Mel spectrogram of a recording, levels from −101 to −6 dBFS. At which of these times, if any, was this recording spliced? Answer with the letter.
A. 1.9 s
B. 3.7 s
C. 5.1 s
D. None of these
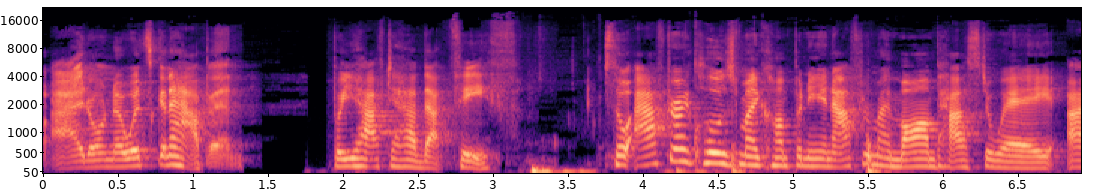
B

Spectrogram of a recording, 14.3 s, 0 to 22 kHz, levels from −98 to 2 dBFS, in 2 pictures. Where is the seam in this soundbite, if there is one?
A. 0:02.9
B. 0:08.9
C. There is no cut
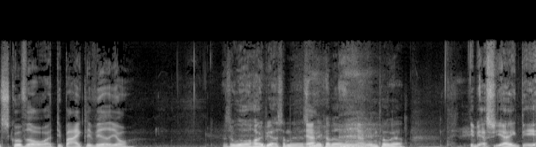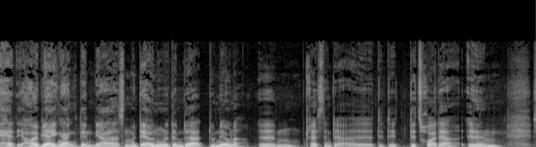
B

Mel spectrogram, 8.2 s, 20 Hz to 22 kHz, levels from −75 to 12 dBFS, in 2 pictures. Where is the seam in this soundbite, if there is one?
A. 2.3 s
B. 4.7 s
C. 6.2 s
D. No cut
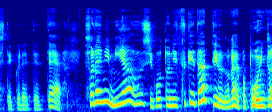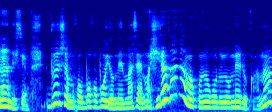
B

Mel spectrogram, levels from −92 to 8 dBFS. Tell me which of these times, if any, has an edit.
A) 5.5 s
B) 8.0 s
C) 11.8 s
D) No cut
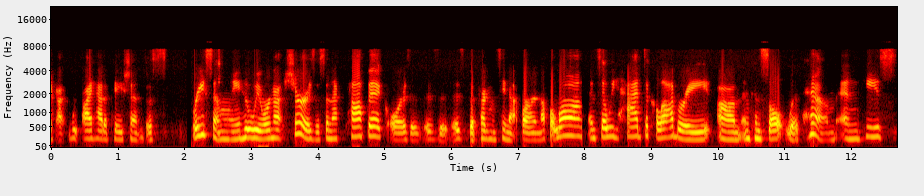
B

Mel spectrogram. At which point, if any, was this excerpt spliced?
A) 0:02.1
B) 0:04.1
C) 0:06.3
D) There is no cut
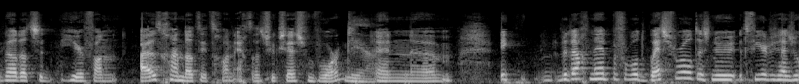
D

